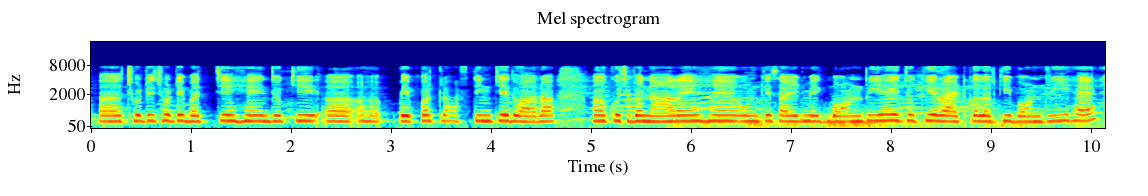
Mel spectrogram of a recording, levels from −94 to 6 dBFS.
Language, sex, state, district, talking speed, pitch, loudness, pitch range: Hindi, female, Bihar, Lakhisarai, 175 wpm, 240 Hz, -14 LUFS, 235-250 Hz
